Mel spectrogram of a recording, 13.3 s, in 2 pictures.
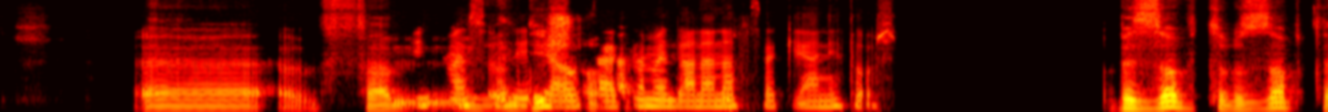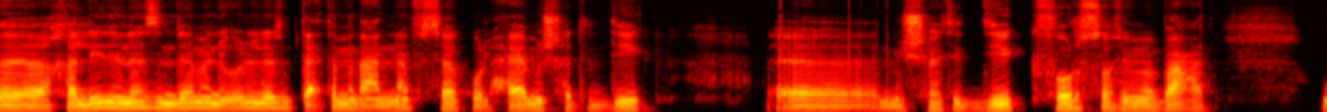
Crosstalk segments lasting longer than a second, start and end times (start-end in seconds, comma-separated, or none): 2.0-3.3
